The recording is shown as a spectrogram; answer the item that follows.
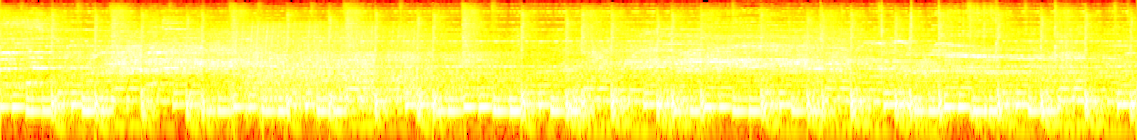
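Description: Live reggae band playing loud, with a repeating bass line and steady drum hits, and the crowd whooping and cheering over it.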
